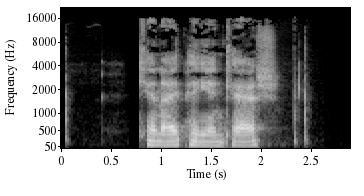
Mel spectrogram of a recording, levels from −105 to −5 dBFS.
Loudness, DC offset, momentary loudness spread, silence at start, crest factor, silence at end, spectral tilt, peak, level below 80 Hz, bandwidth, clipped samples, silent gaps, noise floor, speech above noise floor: -24 LUFS; under 0.1%; 19 LU; 0.75 s; 20 dB; 0.55 s; -4 dB/octave; -8 dBFS; -60 dBFS; 16.5 kHz; under 0.1%; none; -65 dBFS; 42 dB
